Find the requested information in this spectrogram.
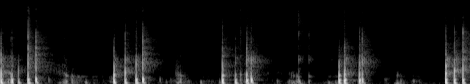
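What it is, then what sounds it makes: Styrofoam lid. A thin, white, round styrofoam lid is held beside the microphone and scratched and tapped with long nails and fingertips. Quick clusters of short, dry, dull taps come in bursts, with soft scratching between them. Each tap stops almost at once.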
